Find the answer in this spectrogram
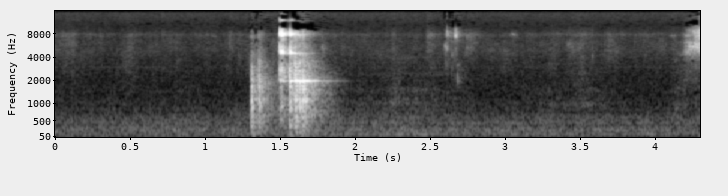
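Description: A small glass prep bowl clinking as it is handled, a short knock with a brief ring about a second and a half in, over quiet room noise.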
